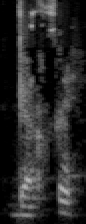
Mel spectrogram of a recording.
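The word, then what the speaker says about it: garçons: En plural sería le garçon. Eso significa los chicos. La S final no se pronuncia, como digo, siempre, como 80% de las consonantes cuando van al final en francés no se pronuncia.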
